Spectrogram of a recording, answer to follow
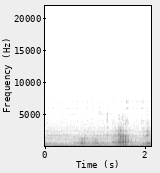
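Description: A short, non-word sound from the lecturer's voice about one and a half seconds in, over low room noise.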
